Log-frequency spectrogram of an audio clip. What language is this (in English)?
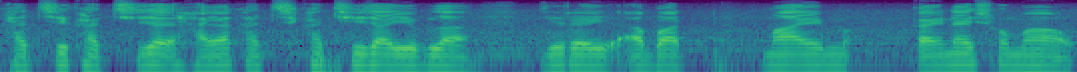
Bodo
